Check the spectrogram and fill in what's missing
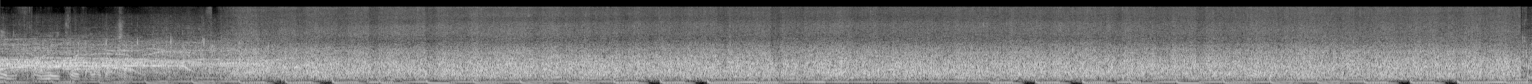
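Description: Steady rushing water of a mountain river fills the scene, a continuous broad wash, with a low rhythmic thumping running underneath throughout.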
